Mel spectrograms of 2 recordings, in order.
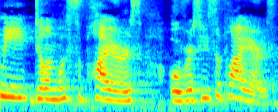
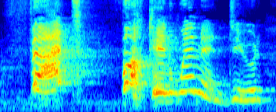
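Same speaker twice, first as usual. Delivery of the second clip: high, slow shouted disgust; stretched, scandalised yell of disbelief; 8 semitones higher, much slower than usual. Retold or imitated. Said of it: "And I was like".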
